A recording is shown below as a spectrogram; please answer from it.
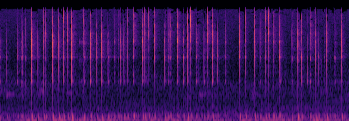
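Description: Long acrylic nails tap and scratch a hand-sized, solid teal epoxy resin scallop-shaped trinket dish. The result is a rapid, uneven stream of sharp, bright clicks and ticks with very short decay, over a steady low hum.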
